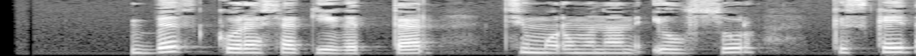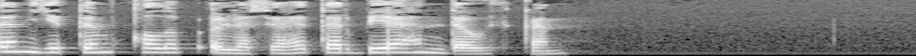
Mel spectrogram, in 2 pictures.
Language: Bashkir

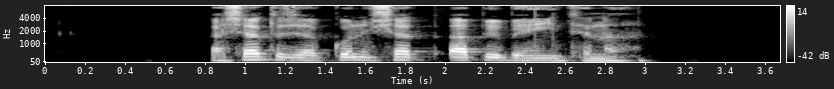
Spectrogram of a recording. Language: Shina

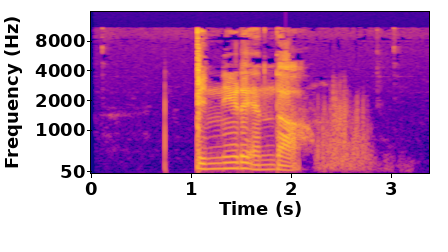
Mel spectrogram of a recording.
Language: Malayalam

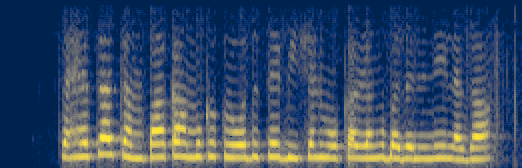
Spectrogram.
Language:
Hindi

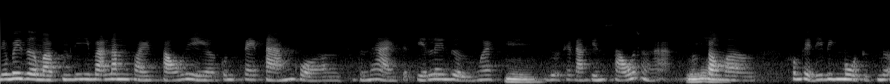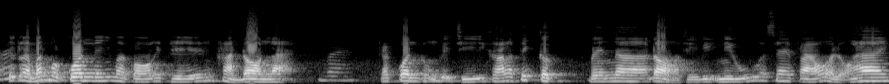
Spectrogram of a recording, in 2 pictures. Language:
Vietnamese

